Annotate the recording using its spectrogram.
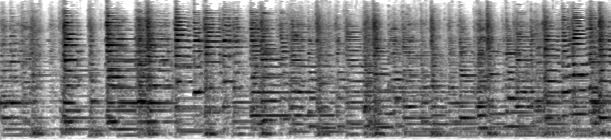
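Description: Mandolin and acoustic guitar playing an instrumental break in a honky-tonk country song, a quick run of plucked notes over the strummed guitar, with no singing.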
